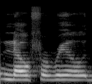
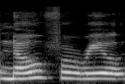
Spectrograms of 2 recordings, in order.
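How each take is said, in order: First: Said in the usual way. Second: Slow and louder, each word leaned on; "No, for real." drawn out and insistent; emphatic. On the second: Shown as a demonstration.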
